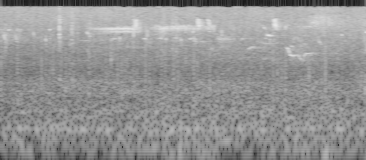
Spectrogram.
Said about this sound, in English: That's the blue winged warbler. Yes, I thought so. Yeah. Is that what I heard? Yeah, the blue winged warbler.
